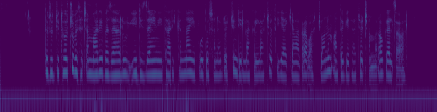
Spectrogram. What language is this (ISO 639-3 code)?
amh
